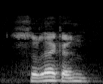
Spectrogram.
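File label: "Sellegan", English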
